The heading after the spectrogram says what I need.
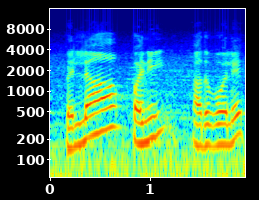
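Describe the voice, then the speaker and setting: The recording is muffled, with faint outdoor noise behind. A man with a Kerala accent speaks in a fairly high voice. He presents to the public in long, formal, haltingly phrased sentences. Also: darkish tone. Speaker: presenter explaining the show to the public. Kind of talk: public awareness address.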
